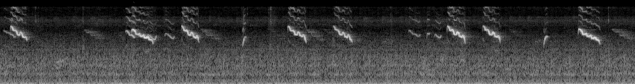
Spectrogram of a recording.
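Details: Kecial lure song of the Lemon-bellied white-eye, Zosterops chloris maxi, played to provoke a silent bird: about ten thin, high, falling whistles, sometimes doubled, spaced irregularly, against constant background hiss.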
